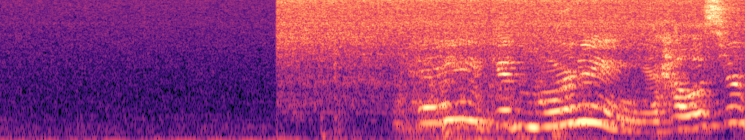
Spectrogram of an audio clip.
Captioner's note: water running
